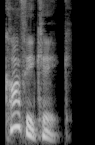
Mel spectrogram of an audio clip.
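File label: "coffeecake", British English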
